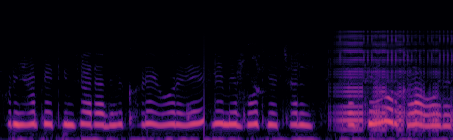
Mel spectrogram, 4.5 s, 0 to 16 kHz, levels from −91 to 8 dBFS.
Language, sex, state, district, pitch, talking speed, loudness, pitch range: Hindi, female, Bihar, Supaul, 305 Hz, 250 wpm, -42 LUFS, 295-315 Hz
